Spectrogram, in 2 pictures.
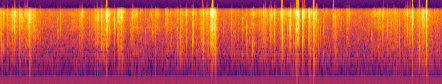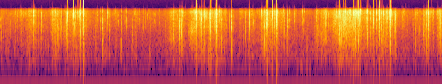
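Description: A dog chews and gnaws on paper.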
